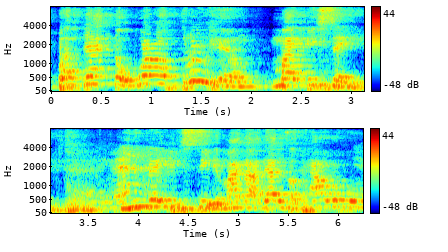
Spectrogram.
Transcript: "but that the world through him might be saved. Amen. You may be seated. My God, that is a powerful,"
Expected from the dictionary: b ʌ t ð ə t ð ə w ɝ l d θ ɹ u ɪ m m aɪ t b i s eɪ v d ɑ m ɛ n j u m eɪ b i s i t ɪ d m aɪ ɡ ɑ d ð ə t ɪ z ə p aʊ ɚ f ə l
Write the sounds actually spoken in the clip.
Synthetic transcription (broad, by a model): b ʌ t ð ə t ð ə w ɝ l d θ ɹ u ɪ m m aɪ t b i s eɪ v d j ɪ m eɪ b i s i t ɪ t m aɪ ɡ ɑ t ð ə t ɪ z ə p aʊ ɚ f l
